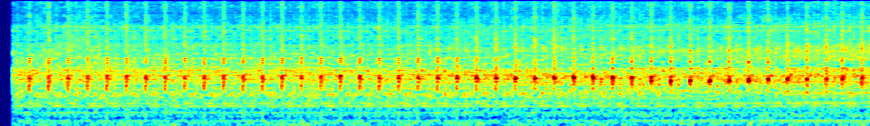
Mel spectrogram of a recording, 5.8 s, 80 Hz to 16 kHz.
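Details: VW T5 with AXD diesel engine at steady idle: a sharp, evenly spaced knock about four times a second, clearly audible over the diesel rattle. A mysterious engine knock whose cause has not yet been found.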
